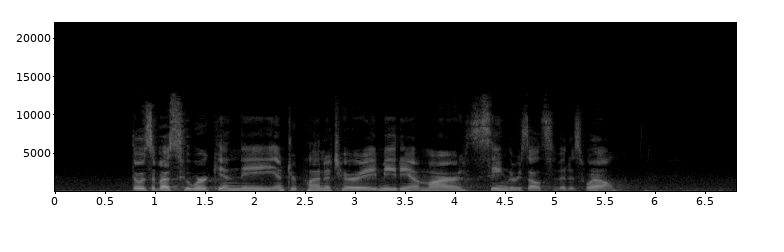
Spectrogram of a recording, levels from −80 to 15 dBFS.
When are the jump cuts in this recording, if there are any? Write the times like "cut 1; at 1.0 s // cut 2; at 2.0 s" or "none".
none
